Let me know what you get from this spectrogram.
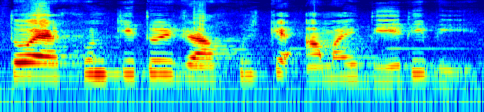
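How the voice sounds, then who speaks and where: A woman's voice: on the high side, moderate pace, natural voice. A woman playing a playful, easily embarrassed young woman in a dramatized audio love story. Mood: teasing. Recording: music under the voice.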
